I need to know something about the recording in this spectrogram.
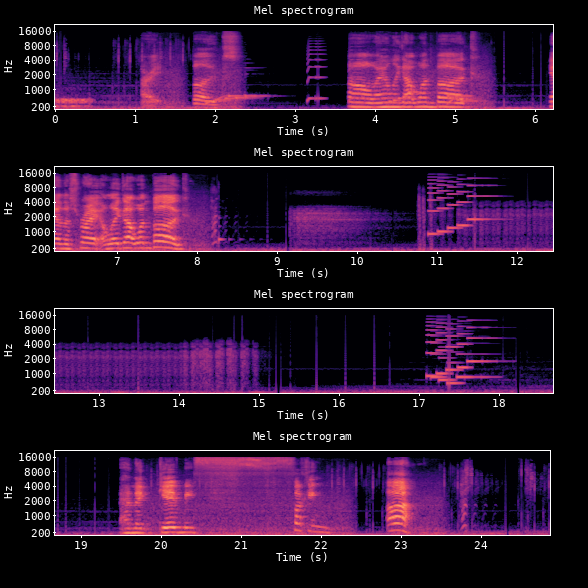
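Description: A young woman talks with animation into a microphone.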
